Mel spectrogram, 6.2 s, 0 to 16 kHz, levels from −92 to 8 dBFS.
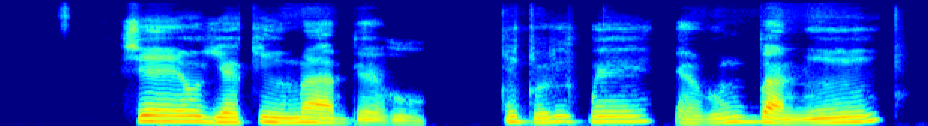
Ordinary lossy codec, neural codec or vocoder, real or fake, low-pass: none; codec, 44.1 kHz, 2.6 kbps, SNAC; fake; 14.4 kHz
